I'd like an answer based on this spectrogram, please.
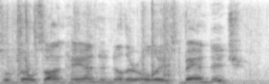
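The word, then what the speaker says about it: Olaes: And again, it's Olays, which is spelled O-L-A-E-S, modular bandage, 6-inch.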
